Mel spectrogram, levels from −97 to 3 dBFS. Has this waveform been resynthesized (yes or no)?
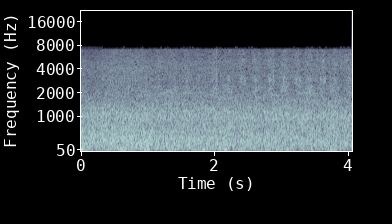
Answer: yes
